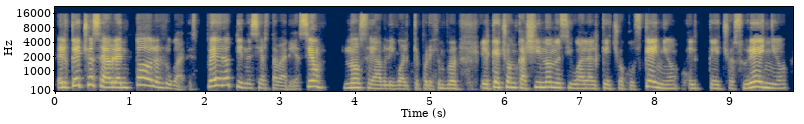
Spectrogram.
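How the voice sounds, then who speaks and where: Speaking at a moderate pace in an expressive, fairly bright mid-range voice, this woman teaches secondary school in an online class. She has the Peruvian Spanish accent of Huaraz, Peru, comes through a video call microphone, and frequently checks with her students while explaining the lesson.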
